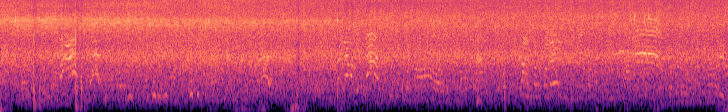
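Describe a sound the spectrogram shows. Distant people talk and shout faintly.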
